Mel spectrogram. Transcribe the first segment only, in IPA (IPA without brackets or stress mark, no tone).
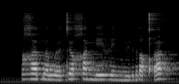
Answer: ʁ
